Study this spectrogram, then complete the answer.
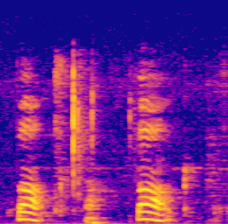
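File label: "bog", spoken word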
